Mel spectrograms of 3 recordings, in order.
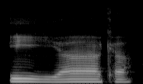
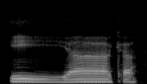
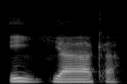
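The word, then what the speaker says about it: إِيَّاكَ: Rather, it should be a continuous, smooth sound. So for example, iyaka, iyaka. And cutting it sometimes sounds like this, iyaka, iyaka.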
